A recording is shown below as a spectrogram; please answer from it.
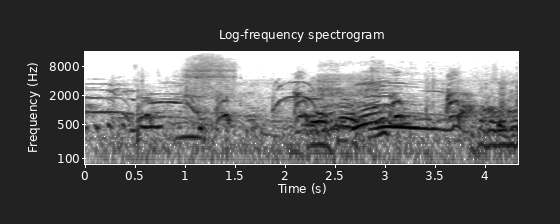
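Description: A dog barking several times in short calls, with people's voices in the background.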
